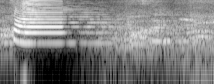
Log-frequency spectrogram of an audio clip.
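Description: One loud air-horn blast of about half a second, dipping slightly in pitch as it starts and then holding steady, over crowd noise; at this fight the horn marks the end of the round.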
